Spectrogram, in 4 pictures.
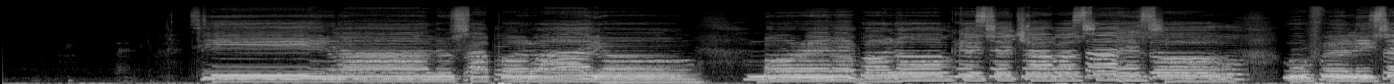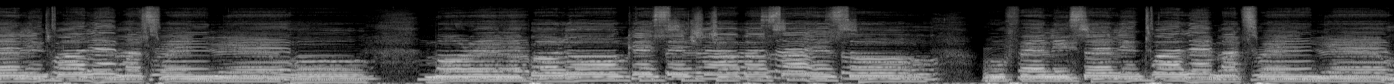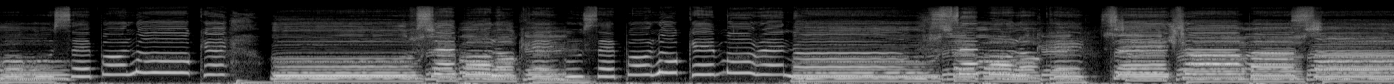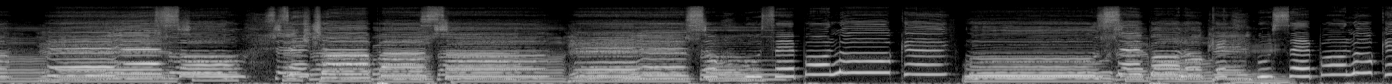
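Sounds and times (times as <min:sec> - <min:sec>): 
soprano alto tenor bass choir singing: 0:01.9 - 0:55.7.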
